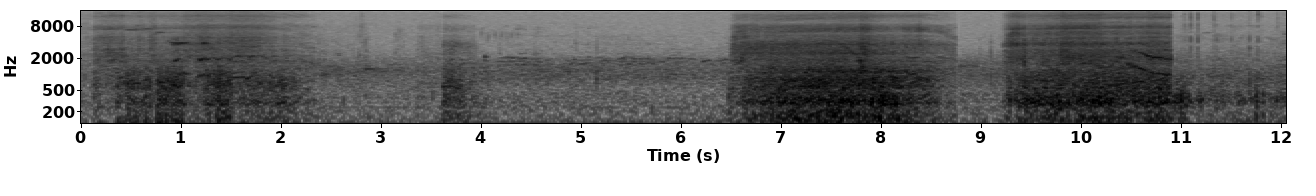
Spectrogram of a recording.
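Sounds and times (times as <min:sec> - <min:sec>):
person blowing onto embers: 0:00.0 - 0:02.4, 0:03.6 - 0:04.1, 0:06.5 - 0:12.0.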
